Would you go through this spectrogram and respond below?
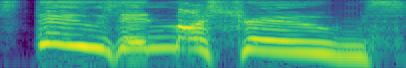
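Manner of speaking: loud, high, in-character yell. Waking up in character at the smell of soup: in-character yell. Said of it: "I'd like to bolt up and yell".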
